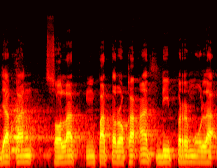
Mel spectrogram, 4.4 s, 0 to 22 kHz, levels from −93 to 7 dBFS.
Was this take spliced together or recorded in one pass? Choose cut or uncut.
uncut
